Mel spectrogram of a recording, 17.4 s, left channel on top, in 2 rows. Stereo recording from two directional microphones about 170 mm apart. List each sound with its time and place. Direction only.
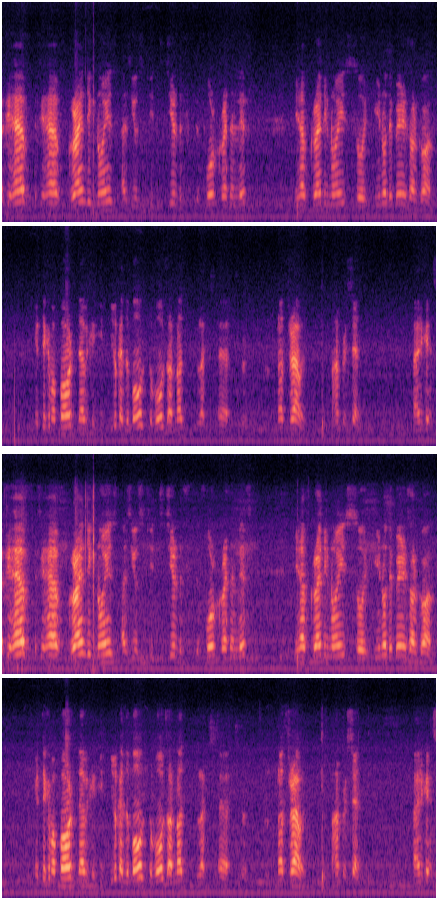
0.1 s speech: 40° left (ahead or behind)
4.1 s speech: 40° left (ahead or behind)
16.9 s speech: 40° left (ahead or behind)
